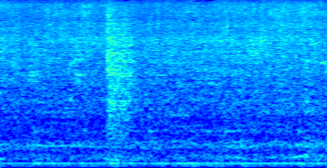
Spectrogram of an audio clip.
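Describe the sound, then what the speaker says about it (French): Calm honeybees on a beehive frame, a faint continuous buzzing hum behind steady background noise, with a short rustle partway through. "Des abeilles calmes qui tiennent bien le cadre."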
